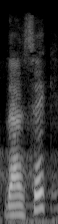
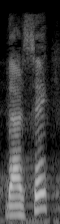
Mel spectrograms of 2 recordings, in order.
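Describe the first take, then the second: The two takes are said the same way.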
